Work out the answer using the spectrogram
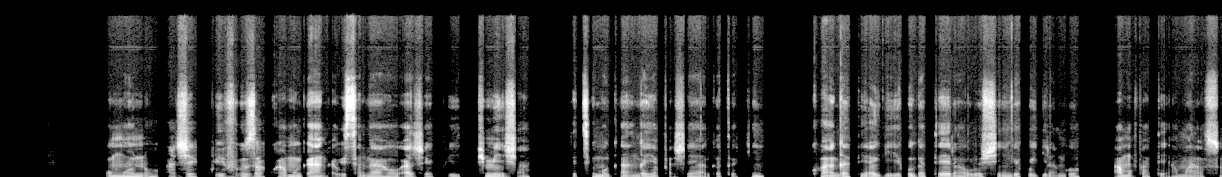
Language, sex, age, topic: Kinyarwanda, male, 18-24, health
